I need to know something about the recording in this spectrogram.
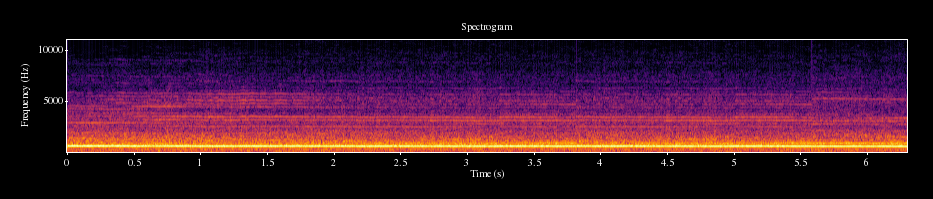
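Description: A football commentator's long, drawn-out 'goool' cry for a penalty goal, one shouted note held without a break and sagging slightly in pitch, over stadium crowd noise.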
